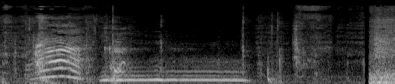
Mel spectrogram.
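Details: Kitten gives one loud, arching meow, then a long, flat, steady drawn-out tone, with indoor room noise and a sudden burst of noise at the close.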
